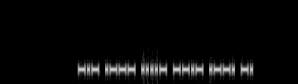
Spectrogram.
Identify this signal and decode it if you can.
Morse code, heard as a keyed tone, about 54 wpm, 700 Hz. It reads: KJ4QPN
